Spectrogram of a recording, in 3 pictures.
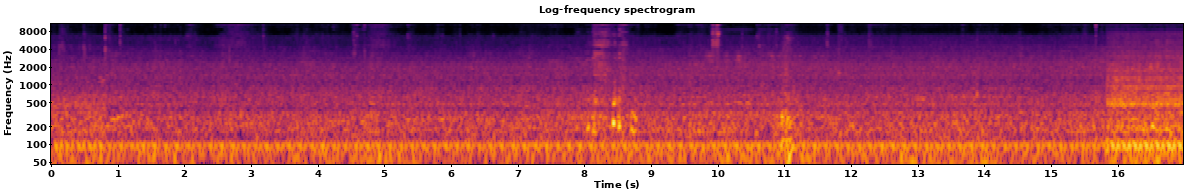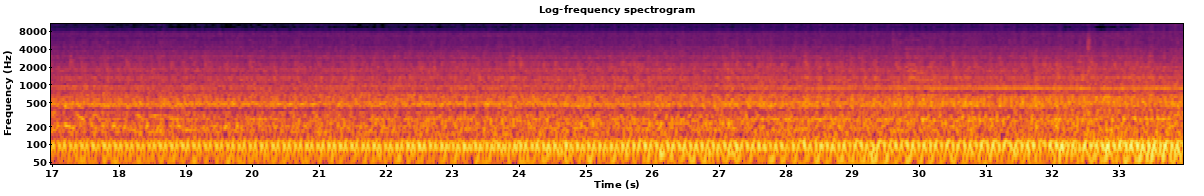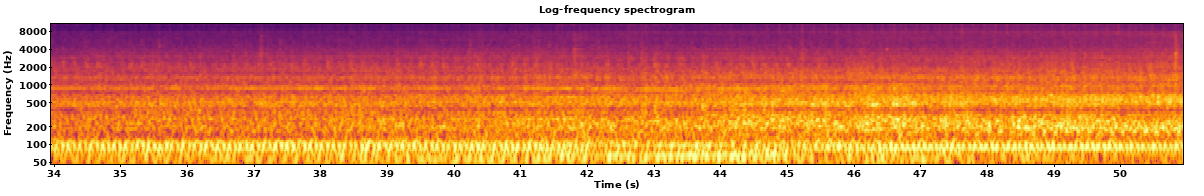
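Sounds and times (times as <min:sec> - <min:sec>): diesel locomotive engine rumbling: 0:00.0 - 0:50.9
thin steady whine: 0:15.8 - 0:50.9.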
